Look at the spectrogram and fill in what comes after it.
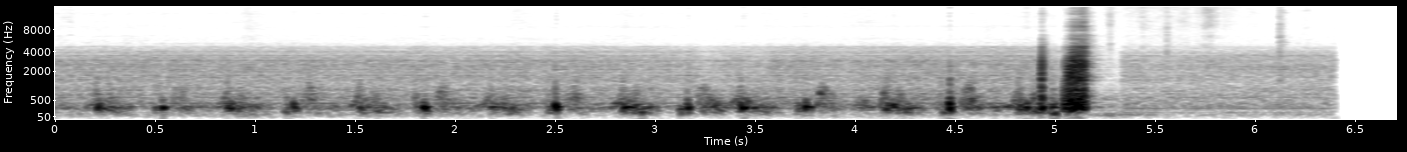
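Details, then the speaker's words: Adult's own heartbeat, heard with a handheld fetal Doppler (Sonokid) held on the chest after its LM324 op-amp was replaced: steady, rhythmic whooshing pulses over hiss, ending in a loud probe scrape; normal heartbeat. "I put the device prob on my heart and we can see it that the sound of my heartbeat is easily"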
